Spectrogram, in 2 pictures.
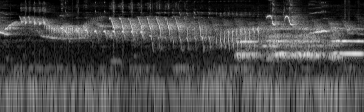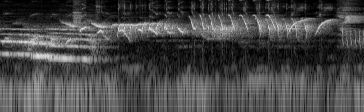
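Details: Canary tutor song with full murai batu fill: fast buzzy trills, a stretch of layered sustained whistles at lower pitch, then loud rapid trills returning high.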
